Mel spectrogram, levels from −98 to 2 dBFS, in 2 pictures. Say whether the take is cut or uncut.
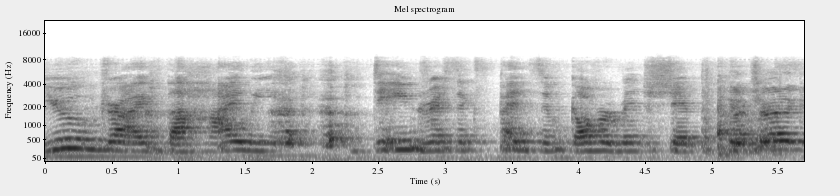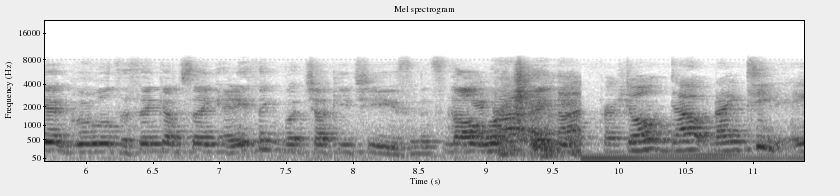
cut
